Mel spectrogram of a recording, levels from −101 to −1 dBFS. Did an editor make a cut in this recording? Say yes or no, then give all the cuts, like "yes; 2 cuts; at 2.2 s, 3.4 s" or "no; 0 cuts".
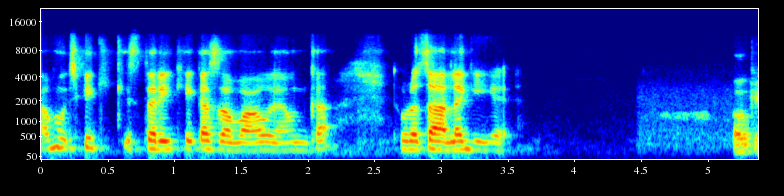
no; 0 cuts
